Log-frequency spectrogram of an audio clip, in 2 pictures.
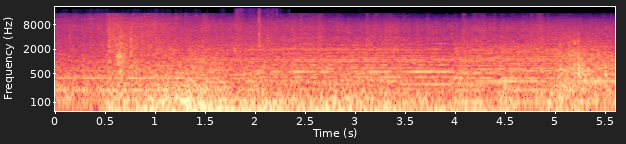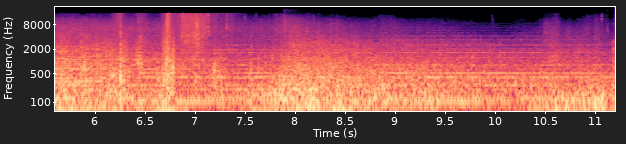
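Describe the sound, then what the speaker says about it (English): Steady rain pours through a thunderstorm in What Remains of Edith Finch, a dense, loud wash with low rumbling rolls of thunder beneath it, continuous for the whole stretch with no voices. "The thunder sounded much too close and full of angry power"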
